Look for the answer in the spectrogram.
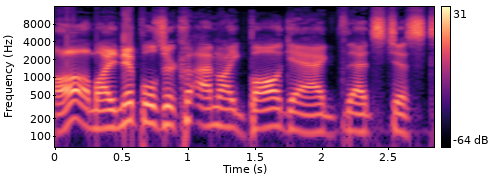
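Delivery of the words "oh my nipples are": put-on superhero voice, faster. Retelling a voice tried on someone, low alto She-Ra voice. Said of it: "low alto superhero voice".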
